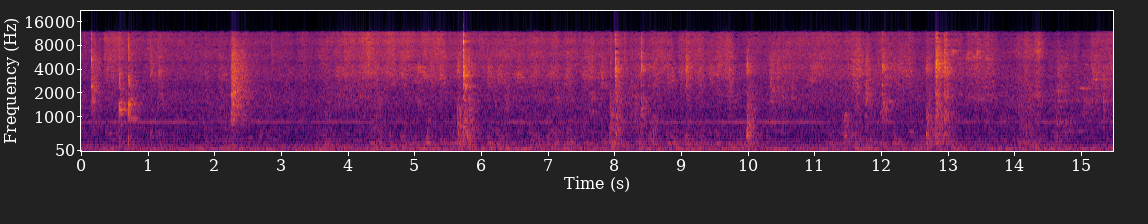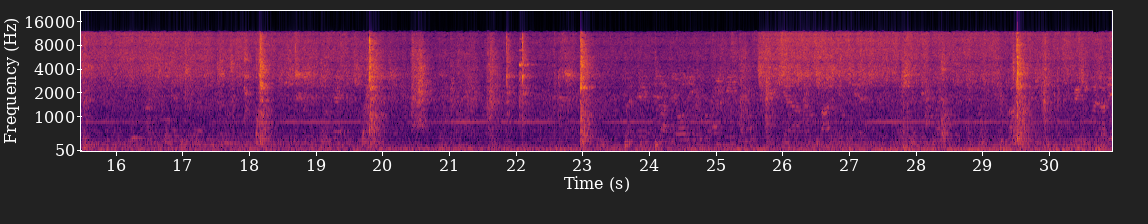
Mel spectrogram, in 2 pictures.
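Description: Commercial kitchen ambience: a steady low hum with a faint steady high tone from running equipment, broken every second or two by sharp knocks and clinks of dishes, containers and utensils being handled.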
